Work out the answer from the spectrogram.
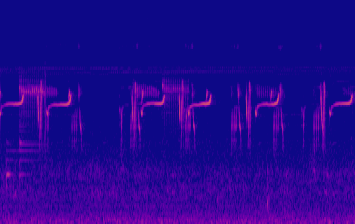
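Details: Olive-backed tailorbird alongside a white-eye: a quick run of rising whistled slurs, each tied to scratchy chirps, about six phrases at irregular spacing.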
